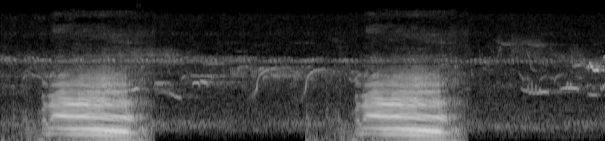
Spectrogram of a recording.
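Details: A herd of cows walking home from the fields to their pen in the afternoon; two drawn-out, rich moos about two seconds apart, with light bird chirps between them.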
